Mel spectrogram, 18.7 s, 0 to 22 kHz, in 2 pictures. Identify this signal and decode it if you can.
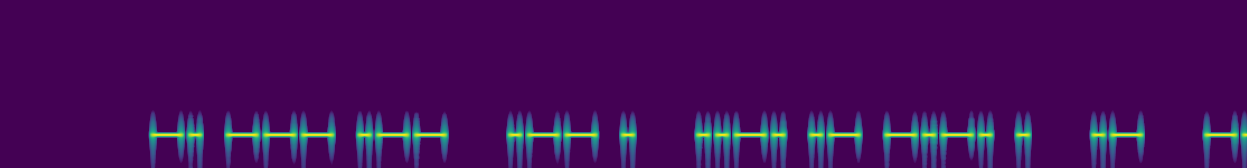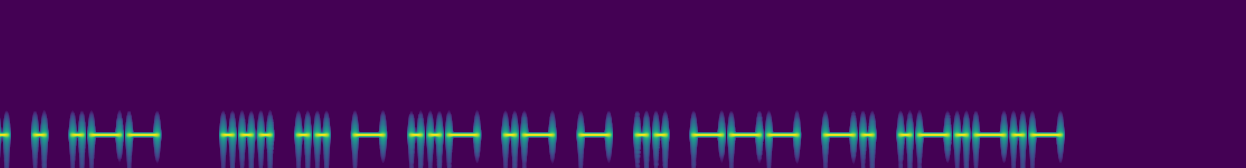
Morse code, heard as a keyed tone, about 17 wpm, 700 Hz. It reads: NOW WE FACE A NEW SITUATION.
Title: Sentences from Top 1200 Words 17wpm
